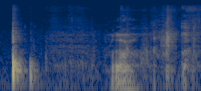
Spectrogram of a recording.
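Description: A cigarette packet slipping from the hand and being fumbled: one sharp knock at the start, a few small taps, then a muffled bump about a second in under a spoken "No".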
